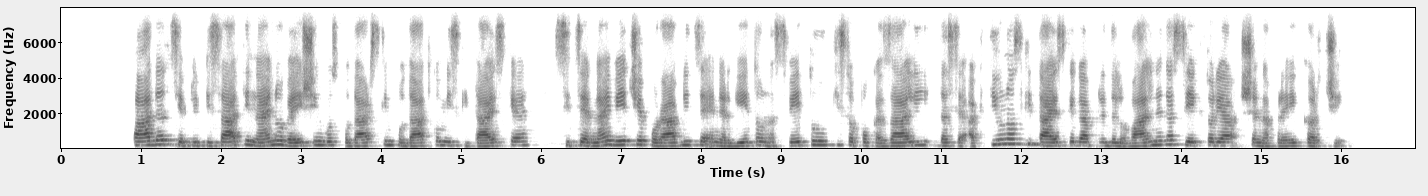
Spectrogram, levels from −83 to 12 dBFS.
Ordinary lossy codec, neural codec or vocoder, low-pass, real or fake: Opus, 24 kbps; none; 7.2 kHz; real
